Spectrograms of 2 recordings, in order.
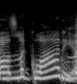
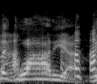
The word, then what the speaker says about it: LaGuardia: Well, over in the United States of America, at one of the big international airports, I can't pronounce it, El Grande, in New York City. – Oh, LaGuardia? – I think LaGuardia. – LaGuardia. There we go.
